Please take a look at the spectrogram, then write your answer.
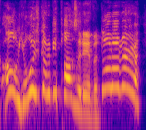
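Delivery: high, far-off mocking whine of a loser. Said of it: "I hate people that are fucking losers and like".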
